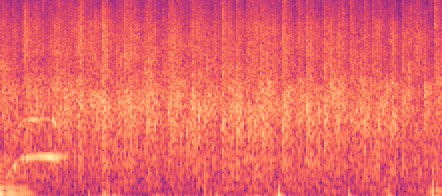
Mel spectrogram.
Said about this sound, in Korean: 라이더 재킷을 네. 선물로 한 벌 드릴 예정입니다. 어, 박수 한 번 주세요.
